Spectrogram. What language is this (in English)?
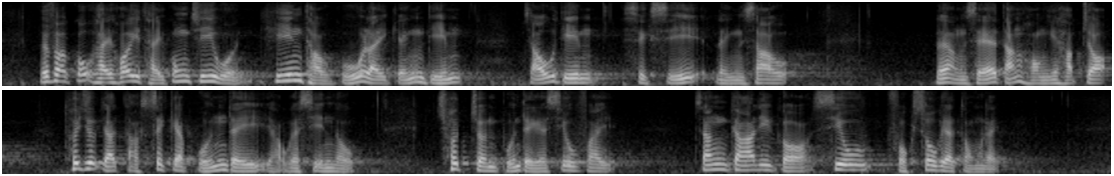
Cantonese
